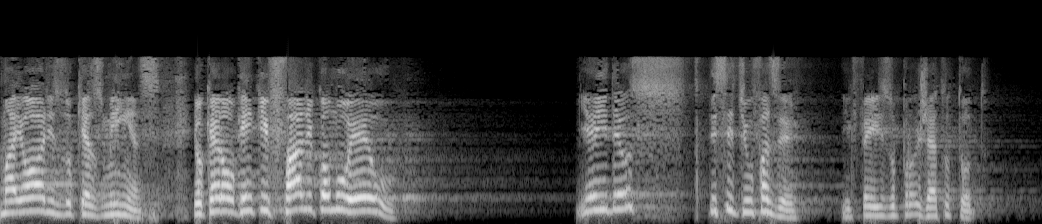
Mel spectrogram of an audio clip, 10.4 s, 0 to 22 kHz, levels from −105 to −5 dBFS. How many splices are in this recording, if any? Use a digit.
0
